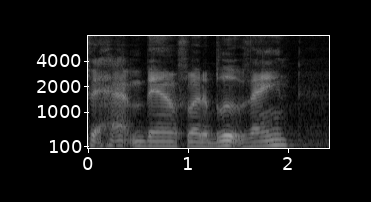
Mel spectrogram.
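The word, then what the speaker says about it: Blut Vene: hadn't been for the blue vein or blue Vena as they end up pronouncing it in the anime he would have been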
